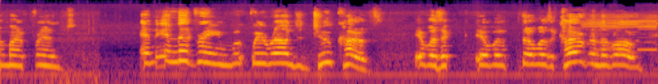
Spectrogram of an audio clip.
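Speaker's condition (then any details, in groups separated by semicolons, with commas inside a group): Cerebral palsy; from birth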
